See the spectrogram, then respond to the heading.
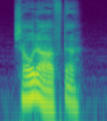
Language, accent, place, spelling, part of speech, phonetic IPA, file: German, Germany, Berlin, schauderhafter, adjective, [ˈʃaʊ̯dɐhaftɐ], De-schauderhafter.ogg
- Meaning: 1. comparative degree of schauderhaft 2. inflection of schauderhaft: strong/mixed nominative masculine singular 3. inflection of schauderhaft: strong genitive/dative feminine singular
